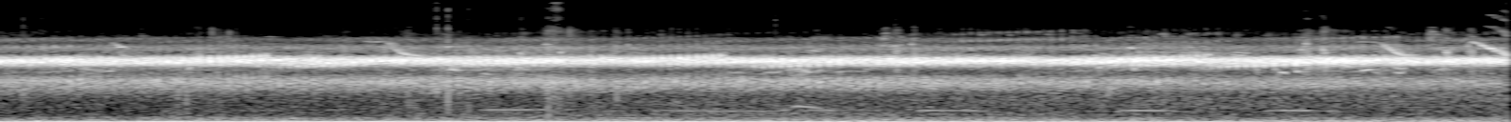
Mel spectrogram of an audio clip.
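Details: Dense cicada song forms a bright, sustained high buzz without pauses, with short low notes dotted through the second half and a steady deep hum below.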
